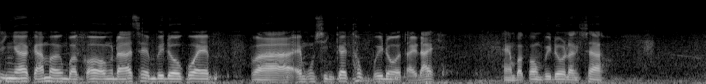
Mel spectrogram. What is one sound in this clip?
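A man talks calmly and close up into a microphone.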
